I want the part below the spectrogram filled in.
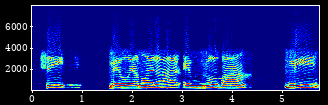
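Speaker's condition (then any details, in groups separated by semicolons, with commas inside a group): Down syndrome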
